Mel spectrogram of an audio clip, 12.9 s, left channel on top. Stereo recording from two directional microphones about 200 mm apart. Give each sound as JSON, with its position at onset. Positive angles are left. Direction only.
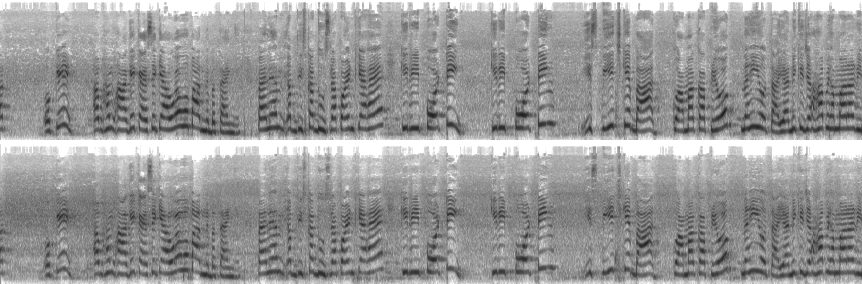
{"t": 0.7, "sound": "a woman's voice", "side_deg": 45}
